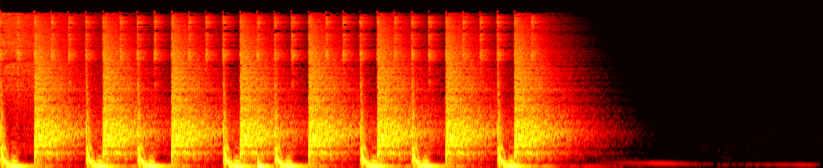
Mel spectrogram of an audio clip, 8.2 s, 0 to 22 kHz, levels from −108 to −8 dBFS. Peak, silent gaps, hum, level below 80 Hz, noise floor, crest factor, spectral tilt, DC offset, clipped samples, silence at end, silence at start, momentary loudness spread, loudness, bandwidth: -12 dBFS; none; none; -32 dBFS; -84 dBFS; 16 dB; -4.5 dB/octave; under 0.1%; under 0.1%; 2.5 s; 0 s; 5 LU; -27 LUFS; 17 kHz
